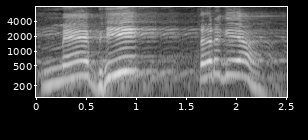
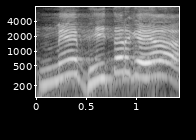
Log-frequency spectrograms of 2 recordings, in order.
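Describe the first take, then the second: First: Bhi and tar are said apart with a break. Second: Bhitar is said as one joined word.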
